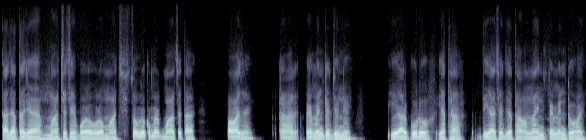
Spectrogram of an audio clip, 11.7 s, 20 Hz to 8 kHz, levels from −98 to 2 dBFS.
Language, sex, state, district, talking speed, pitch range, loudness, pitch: Bengali, male, West Bengal, Jhargram, 150 wpm, 110-120 Hz, -16 LUFS, 115 Hz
